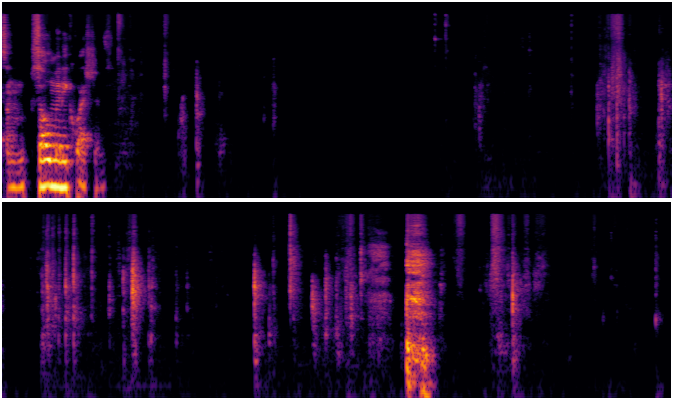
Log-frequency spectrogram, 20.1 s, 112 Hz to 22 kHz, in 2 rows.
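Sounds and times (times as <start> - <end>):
man coughing: 16.1 - 16.6.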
